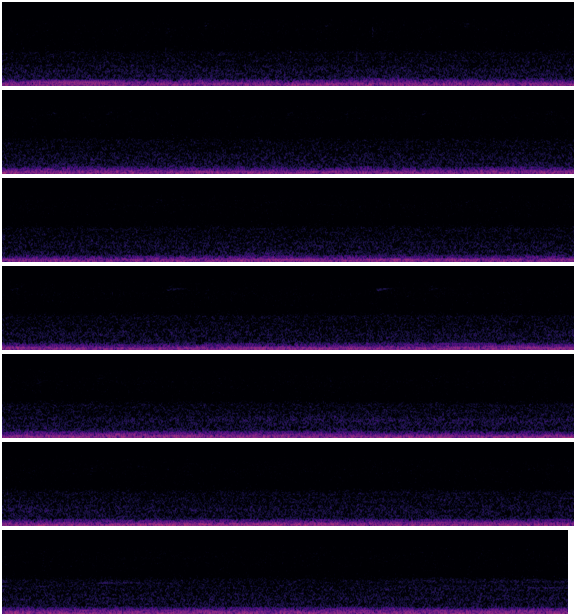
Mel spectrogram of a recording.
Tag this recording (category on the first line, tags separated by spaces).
Soundscapes > Nature
artistic-intervention modified-soundscape nature phenological-recording raspberry-pi sound-installation weather-data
